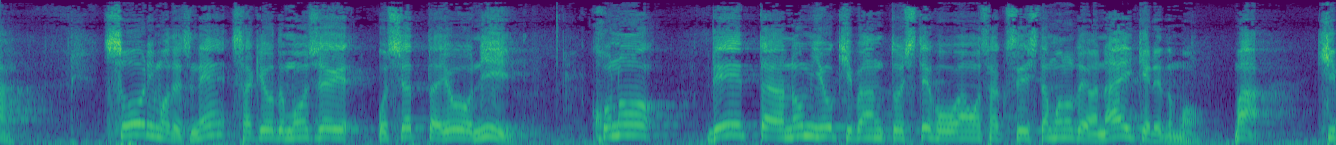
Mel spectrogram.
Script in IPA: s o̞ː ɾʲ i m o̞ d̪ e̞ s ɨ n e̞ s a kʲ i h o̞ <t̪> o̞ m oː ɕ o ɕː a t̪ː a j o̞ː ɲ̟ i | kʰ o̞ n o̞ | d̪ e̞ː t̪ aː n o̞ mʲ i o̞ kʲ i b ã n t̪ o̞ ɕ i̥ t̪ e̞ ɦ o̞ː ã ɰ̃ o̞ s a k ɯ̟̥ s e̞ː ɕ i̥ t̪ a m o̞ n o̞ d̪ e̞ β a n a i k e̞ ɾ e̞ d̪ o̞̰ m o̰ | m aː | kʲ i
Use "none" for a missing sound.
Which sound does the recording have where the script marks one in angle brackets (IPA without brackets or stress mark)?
d̪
